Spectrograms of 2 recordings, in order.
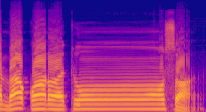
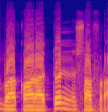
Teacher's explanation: samarkan suara tanwinnya kepada huruf shad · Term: ikhfa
